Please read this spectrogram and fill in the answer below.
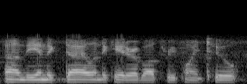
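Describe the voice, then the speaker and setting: A man casually demonstrating a vintage radio, reading out frequencies in a halting mutter. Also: on the low side, monotone. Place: indoors, beside a shortwave radio on a table. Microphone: camera mic, off-screen speaker. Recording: tinny lo-fi camera audio, loud radio static. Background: shortwave radio static and stations.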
